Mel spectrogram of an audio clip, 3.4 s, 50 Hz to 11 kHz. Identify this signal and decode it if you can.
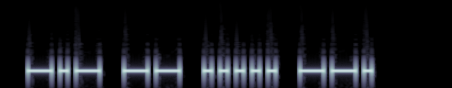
Morse code, heard as a keyed tone, about 20 wpm, 700 Hz. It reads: KM5G
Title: USA Callsign DE Callsign - 4 Characters - 20wpm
